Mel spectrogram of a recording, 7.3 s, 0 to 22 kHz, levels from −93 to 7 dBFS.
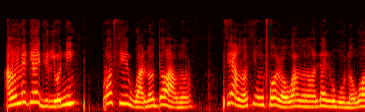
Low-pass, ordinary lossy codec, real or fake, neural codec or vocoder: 10.8 kHz; none; fake; codec, 24 kHz, 1.5 kbps, HILCodec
